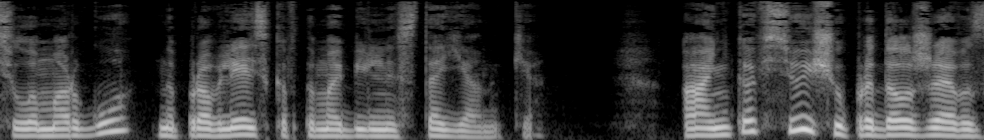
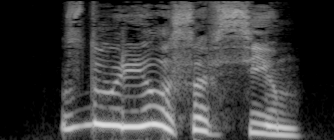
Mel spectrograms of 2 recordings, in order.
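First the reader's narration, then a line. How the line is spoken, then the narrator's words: Indignant frightened squeak. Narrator (Russian): возмущенно пискнула, напуганная такими действиями подруги, Анна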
